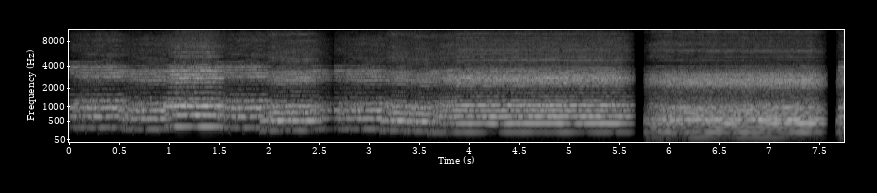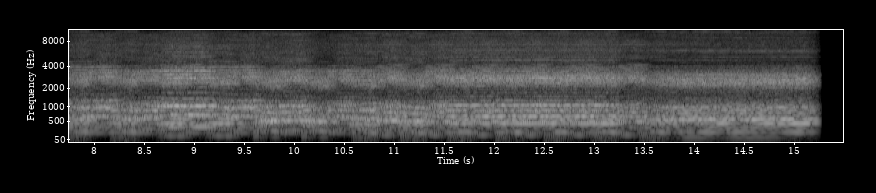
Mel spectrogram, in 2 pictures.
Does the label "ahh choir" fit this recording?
Yes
